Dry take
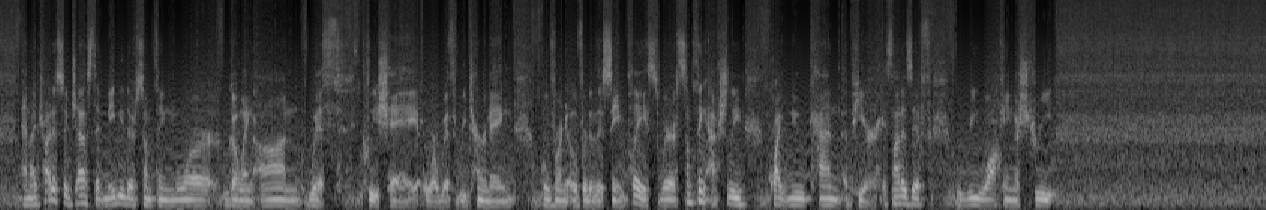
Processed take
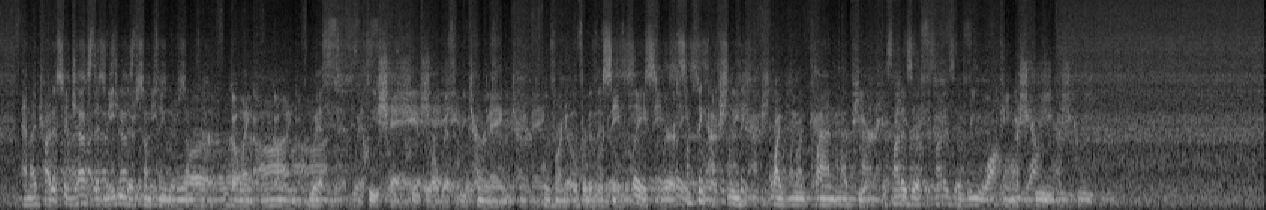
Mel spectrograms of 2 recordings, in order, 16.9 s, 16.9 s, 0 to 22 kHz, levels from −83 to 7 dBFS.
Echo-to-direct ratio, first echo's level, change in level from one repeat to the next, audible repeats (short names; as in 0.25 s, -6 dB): -4.0 dB, -17.5 dB, no steady repeat, 5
